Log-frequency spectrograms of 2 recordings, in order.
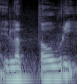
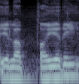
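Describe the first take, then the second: First: The second word is rushed, its sounds blurred. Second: The second word is pronounced clearly and distinctly. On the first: The speaker calls it wrong. "tadi saya mendengarnya ilat tauri jadinya ya. Jadi karena terlalu cepat dan mepet jadi hurufnya kurang jelas" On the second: The speaker calls it right. "harusnya dibaca ilat toiri"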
